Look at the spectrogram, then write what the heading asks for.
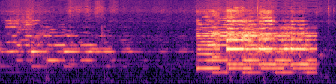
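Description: A phone rings in for a caller to a live show, two bursts of electronic ringtone, the second louder and denser, with a short quiet gap between them.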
